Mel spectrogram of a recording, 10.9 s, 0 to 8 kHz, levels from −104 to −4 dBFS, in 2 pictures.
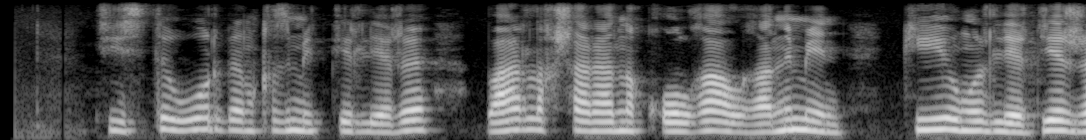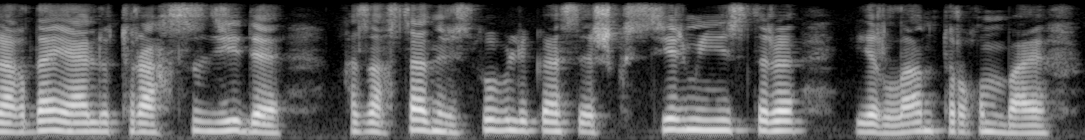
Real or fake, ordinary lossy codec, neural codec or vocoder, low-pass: real; none; none; 7.2 kHz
